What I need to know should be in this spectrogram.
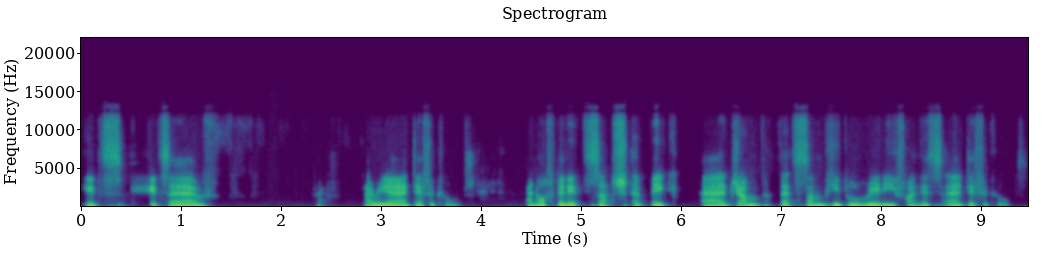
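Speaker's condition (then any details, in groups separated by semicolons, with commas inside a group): Stuttering; developmental stutter since childhood, intensive course with therapists Caroline and Jan, nine other people who stutter; still not fully fluent, some days easier than others, uses speech management techniques; repeated words, blocks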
